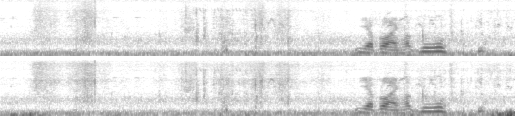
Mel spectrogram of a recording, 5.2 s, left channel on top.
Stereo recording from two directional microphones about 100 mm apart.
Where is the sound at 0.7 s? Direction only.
65° right (ahead or behind).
